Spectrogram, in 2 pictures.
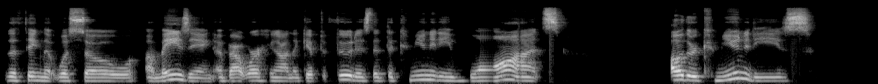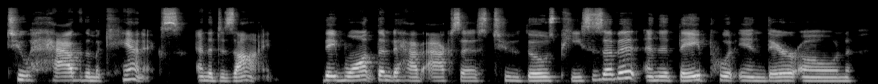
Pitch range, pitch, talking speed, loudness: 165-195 Hz, 175 Hz, 155 wpm, -17 LUFS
